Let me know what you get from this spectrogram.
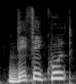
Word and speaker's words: difficult: Difficult las i's como es. Difficult. It seems difficult. It seems difficult. Es curioso. Tenemos aquí tres Is y dos Es. Sin embargo, las i's se pronuncian como es y las dos Es se pronuncian como una I.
